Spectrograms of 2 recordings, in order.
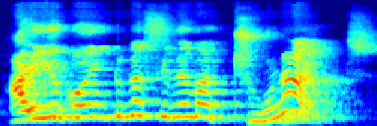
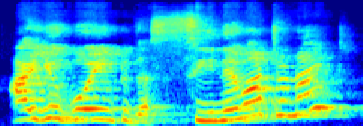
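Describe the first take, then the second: First: The word tonight is stressed. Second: The word cinema is stressed. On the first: Is it tonight, or some other day? "মানে তুমি কি আজ রাত যাচ্ছ নাকি অন্য কোনো দিন যাবা" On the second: Is the cinema the place, or somewhere else? "আজকে কি তুমি সিনেমাতেই যাচ্ছ নাকি অন্য কোনো জায়গায় যাচ্ছ"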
